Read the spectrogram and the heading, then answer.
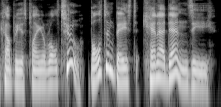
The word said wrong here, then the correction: Canadensys: No, that can't be right. Canad- Canadensys. Am I pronouncing that right or wrong, Brett? – Yeah, that sounds about right. It's definitely not Italian. So I think the second time was better.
